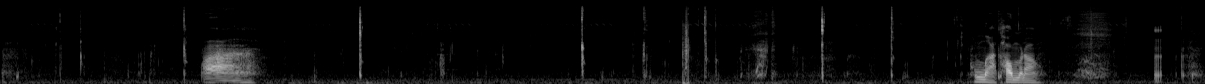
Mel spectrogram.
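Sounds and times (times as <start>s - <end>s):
mouth clicks and lip smacks: 3.4s - 4.6s, 5.8s - 9.7s.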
